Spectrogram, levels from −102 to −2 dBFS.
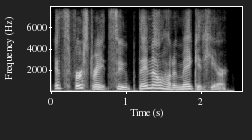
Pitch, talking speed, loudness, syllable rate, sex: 215 Hz, 260 wpm, -19 LUFS, 5.3 syllables/s, female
